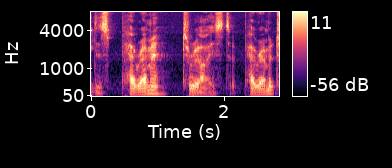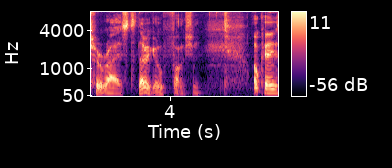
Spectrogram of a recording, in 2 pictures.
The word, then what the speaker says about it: parameterized: Par param how do you say this parameterized parameterized there we go function okay so we Define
